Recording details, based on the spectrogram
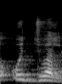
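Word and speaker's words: उज्ज्वल: उच्चारण उत ज्वल तो उज्जवल ये उज्जवल है ना कई बार परीक्षा में पूछा जाता है। ध्यान देना इसमें दो आधे-आधे ज आते हैं।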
